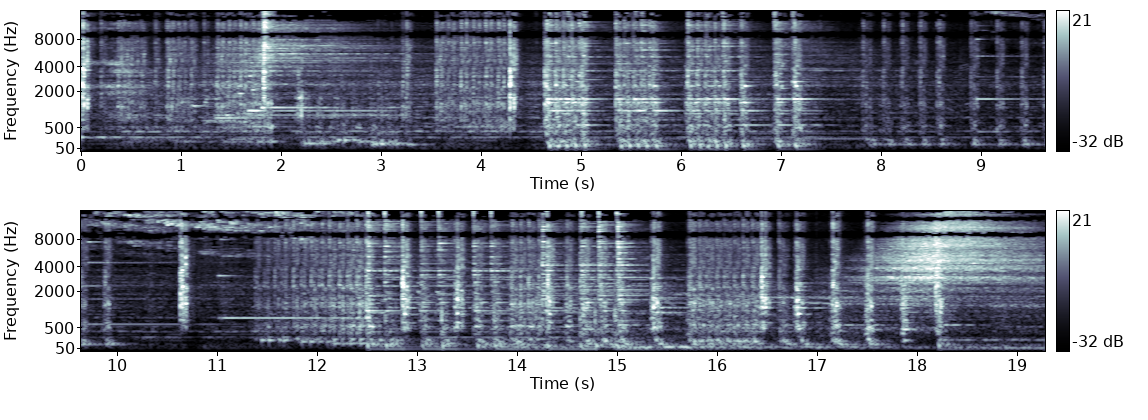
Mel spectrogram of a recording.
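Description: Marching band playing its field show, with struck mallet-percussion notes from the front ensemble's marimbas and other keyboards and drum hits. The full band comes in louder about four and a half seconds in, drops back, and swells again from about twelve seconds on.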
